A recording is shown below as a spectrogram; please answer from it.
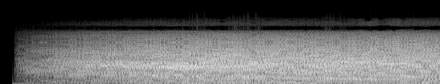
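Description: Loud, steady rushing noise that swells up over the first second and holds: a sound effect under an opening title sequence.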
